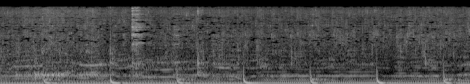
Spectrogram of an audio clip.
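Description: Sliced onions, garlic and dried red chilli sizzling in hot oil in an aluminium pot, stirred with a steel spatula. Background music with a steady beat plays underneath.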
